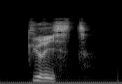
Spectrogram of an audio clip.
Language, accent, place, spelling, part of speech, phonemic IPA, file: French, France, Lyon, curiste, noun, /ky.ʁist/, LL-Q150 (fra)-curiste.wav
- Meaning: a person who takes the cure (waters) at a spa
